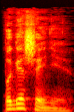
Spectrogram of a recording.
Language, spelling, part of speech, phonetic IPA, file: Russian, погашение, noun, [pəɡɐˈʂɛnʲɪje], Ru-погашение.ogg
- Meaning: paying off, clearing off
